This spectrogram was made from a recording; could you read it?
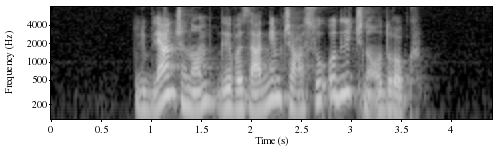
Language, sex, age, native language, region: Slovenian, female, 18-29, Slovenian, Central Slovenia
